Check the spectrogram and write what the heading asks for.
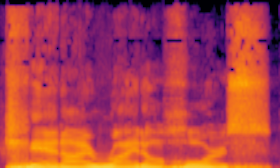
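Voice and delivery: very slow, self-assured quoted reply; slow cocky drawl. Retold or imitated. Actor bluffing to casting about riding, slow cocky. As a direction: stretch it out like a smug Texan. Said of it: "I said".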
